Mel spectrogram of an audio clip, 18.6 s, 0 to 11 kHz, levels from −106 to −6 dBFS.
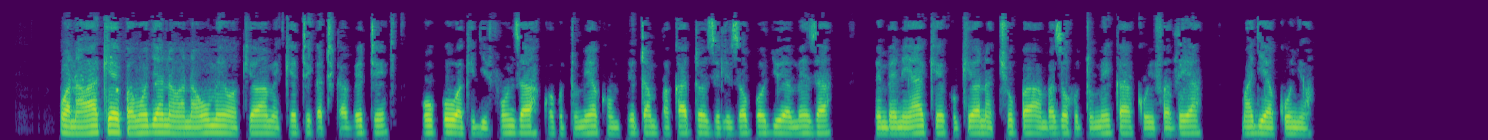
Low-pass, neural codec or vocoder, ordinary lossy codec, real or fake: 9.9 kHz; none; MP3, 32 kbps; real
